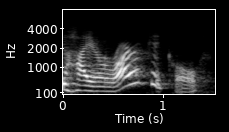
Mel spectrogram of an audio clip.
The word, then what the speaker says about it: hierarchical: In hierarchical, primary stress is now on R, with a secondary stress on high. Hierarchical. Hierarchical. Do you hear the shift in the stress pattern? And the ending also changes. The final Y in hierarchy is now spelled I and is also weak. So it's lost its E sound and has become a schwa.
